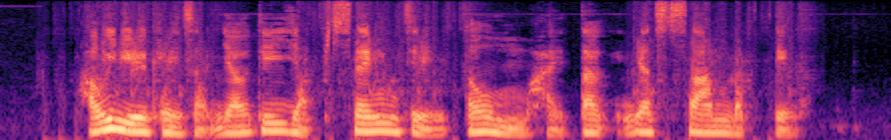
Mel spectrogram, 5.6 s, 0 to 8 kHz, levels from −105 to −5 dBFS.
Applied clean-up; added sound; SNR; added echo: neural separator model SepFormer DNS4.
